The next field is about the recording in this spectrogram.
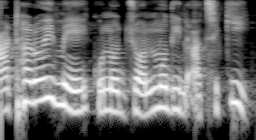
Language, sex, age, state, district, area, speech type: Bengali, female, 18-30, West Bengal, Paschim Bardhaman, urban, read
